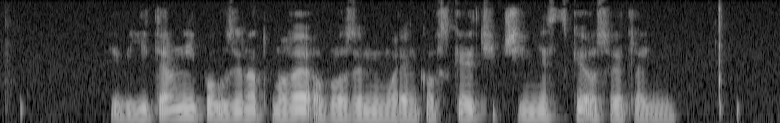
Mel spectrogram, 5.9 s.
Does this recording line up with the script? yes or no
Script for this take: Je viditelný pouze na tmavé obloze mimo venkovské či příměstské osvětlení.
yes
